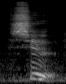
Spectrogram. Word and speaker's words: 週: 読み方は週などと読みます。1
